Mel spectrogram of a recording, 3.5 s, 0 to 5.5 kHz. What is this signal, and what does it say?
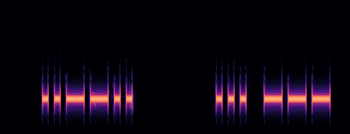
Morse code, heard as a keyed tone, about 20 wpm, 700 Hz. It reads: ? SO
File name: UK MASTER QSOs TRAINING / 20WPM / UK MASTER QSOs 0039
